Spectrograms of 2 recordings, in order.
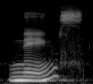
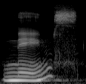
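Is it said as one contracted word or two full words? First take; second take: contracted; contracted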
